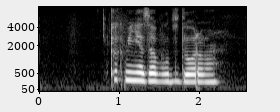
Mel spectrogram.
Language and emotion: Russian, neutral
